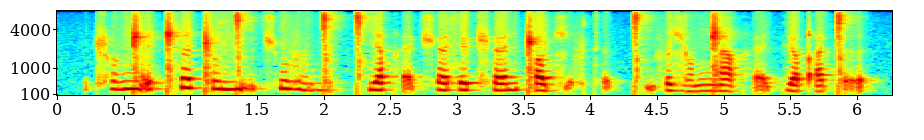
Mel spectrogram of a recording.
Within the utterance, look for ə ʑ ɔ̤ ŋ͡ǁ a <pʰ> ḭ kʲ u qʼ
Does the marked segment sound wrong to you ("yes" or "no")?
yes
